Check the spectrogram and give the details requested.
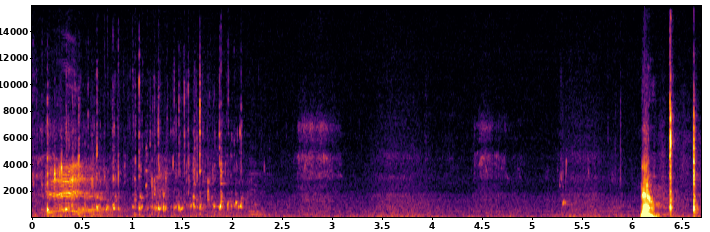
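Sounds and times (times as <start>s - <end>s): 
faint water trickles: 0.0s - 2.4s
water from a gallon poured into a jar: 0.1s - 2.2s
speech: 6.1s - 6.4s.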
